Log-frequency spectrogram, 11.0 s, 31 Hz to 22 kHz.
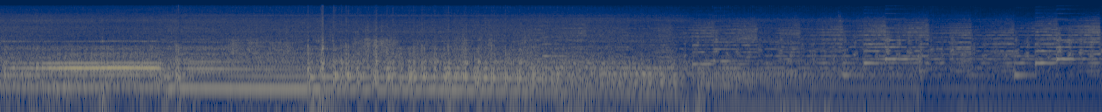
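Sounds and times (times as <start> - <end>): motorcycle engine while riding: 0.0 - 9.9.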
